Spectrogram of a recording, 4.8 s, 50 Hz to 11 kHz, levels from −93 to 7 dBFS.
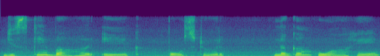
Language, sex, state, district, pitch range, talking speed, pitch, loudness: Hindi, male, Punjab, Kapurthala, 205-260 Hz, 90 wpm, 220 Hz, -18 LUFS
